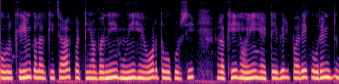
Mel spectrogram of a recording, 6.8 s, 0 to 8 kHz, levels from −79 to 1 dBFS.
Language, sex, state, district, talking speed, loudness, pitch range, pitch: Hindi, female, Punjab, Pathankot, 175 wpm, -10 LUFS, 220-240 Hz, 230 Hz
